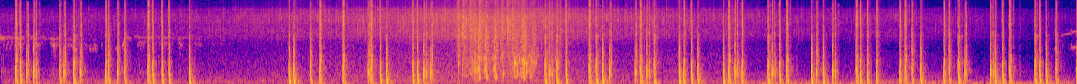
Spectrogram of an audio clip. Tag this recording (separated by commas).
Clip-clop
